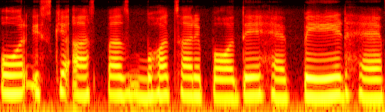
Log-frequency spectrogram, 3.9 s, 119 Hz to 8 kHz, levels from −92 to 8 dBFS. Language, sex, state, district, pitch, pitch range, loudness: Hindi, female, Bihar, Katihar, 220 Hz, 210-225 Hz, -15 LUFS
